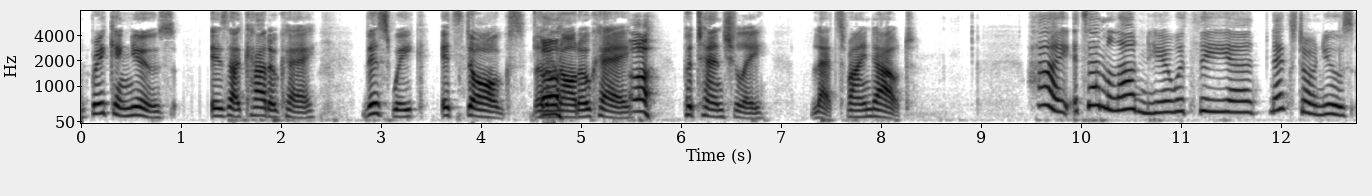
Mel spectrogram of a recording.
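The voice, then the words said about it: Raised, higher-pitched newsreader voice. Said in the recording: “Why did your already high voice get higher?”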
